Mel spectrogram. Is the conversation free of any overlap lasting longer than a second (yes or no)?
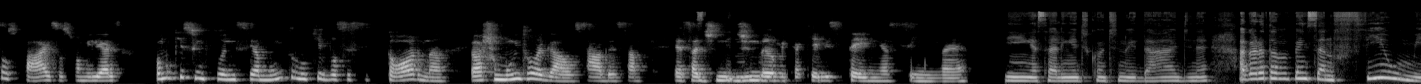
yes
